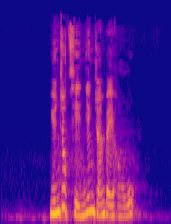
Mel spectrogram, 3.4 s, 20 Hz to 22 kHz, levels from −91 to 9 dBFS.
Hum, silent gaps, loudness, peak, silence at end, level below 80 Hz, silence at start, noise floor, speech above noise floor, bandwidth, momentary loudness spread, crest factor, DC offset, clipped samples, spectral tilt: none; none; -14 LUFS; -2 dBFS; 0.75 s; -60 dBFS; 1 s; -63 dBFS; 50 dB; 15 kHz; 14 LU; 14 dB; under 0.1%; under 0.1%; -5 dB/octave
